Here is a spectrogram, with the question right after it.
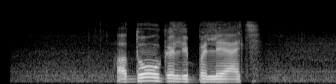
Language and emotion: Russian, angry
